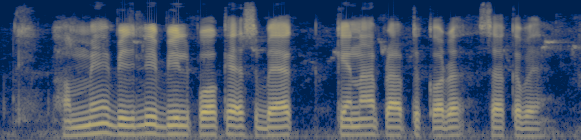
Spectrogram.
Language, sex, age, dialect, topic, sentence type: Maithili, male, 18-24, Southern/Standard, banking, question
